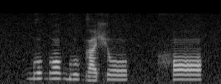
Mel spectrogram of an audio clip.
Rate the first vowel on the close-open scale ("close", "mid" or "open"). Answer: mid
